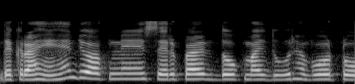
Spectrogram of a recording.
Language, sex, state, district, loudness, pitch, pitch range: Hindi, female, Madhya Pradesh, Dhar, -19 LUFS, 230 Hz, 225-250 Hz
